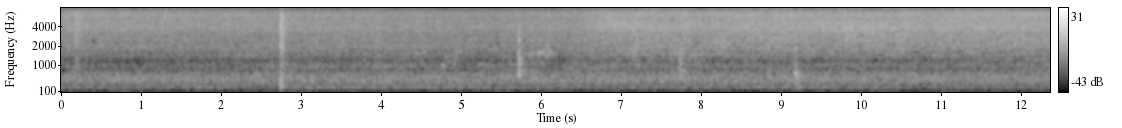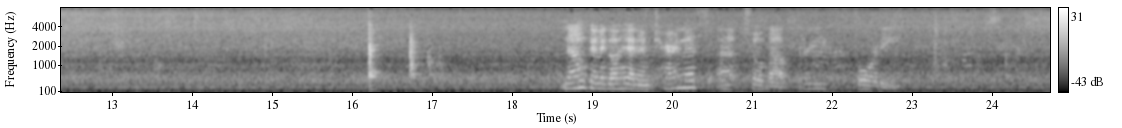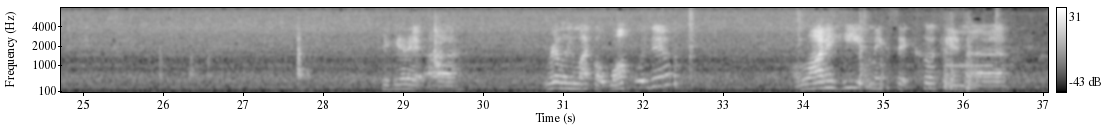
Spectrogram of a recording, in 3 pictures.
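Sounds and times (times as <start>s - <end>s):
food sizzling in a skillet: 0.0s - 37.0s.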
